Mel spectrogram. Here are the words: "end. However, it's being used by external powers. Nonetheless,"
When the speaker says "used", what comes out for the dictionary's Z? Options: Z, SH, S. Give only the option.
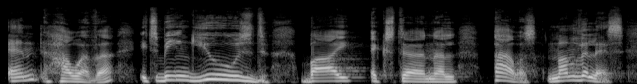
Z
